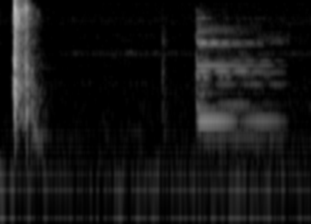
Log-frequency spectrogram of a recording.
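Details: Vintage computer from a swap meet: after a click, a single clean, bright chord rings out and fades evenly; normal startup chime of a healthy machine.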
